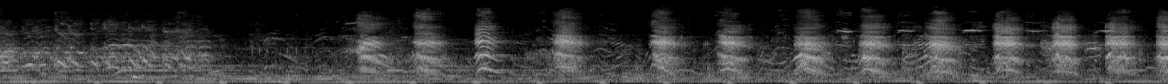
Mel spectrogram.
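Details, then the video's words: Six dolphins performing at Attica Zoological Park, Greece, on 20 November 2014, give a rapid series of squeaky, buzzy bursts from their blowholes, repeating more than once a second after a spoken introduction in Greek. "ας κάνουμε πάλι λίγο ησυχία και πάμε να ακούσουμε τα δελφίνια μας"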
